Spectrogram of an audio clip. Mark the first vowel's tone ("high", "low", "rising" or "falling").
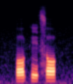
rising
